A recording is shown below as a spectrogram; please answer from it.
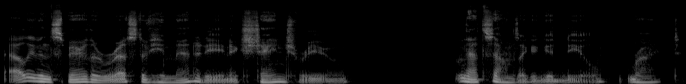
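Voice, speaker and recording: In an intimate fantasy audio roleplay, a man plays a sardonic demon king with a low, gravelly voice, recorded close and dry. Heavily acted, animated and a bit bright, he speaks a little slowly, teasing and condescending with bored, seductive arrogance in a coaxing mood.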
